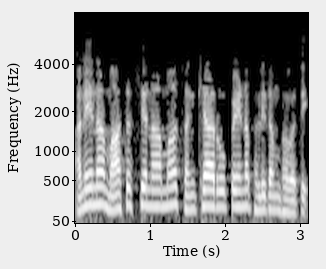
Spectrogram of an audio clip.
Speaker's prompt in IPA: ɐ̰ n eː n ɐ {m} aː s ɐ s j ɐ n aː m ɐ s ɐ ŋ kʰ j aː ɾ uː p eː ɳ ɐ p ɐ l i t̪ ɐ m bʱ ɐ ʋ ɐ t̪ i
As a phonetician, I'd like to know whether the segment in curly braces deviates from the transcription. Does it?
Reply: no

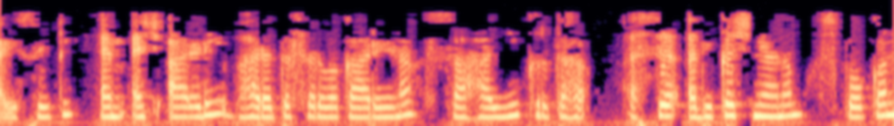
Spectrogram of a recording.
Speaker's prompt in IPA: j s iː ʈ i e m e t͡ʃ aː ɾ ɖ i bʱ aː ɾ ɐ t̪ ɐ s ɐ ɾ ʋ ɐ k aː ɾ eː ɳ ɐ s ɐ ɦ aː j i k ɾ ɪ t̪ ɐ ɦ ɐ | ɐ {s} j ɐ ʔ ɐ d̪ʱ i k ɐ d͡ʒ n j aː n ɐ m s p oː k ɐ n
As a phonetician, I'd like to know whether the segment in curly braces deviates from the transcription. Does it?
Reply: no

